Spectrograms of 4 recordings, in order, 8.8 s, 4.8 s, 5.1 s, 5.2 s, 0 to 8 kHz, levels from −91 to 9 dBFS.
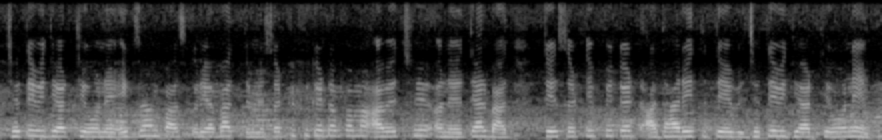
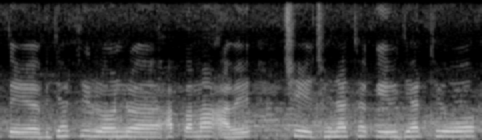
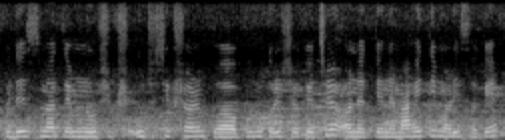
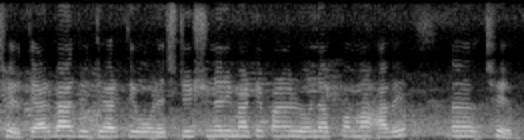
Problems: constant background noise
